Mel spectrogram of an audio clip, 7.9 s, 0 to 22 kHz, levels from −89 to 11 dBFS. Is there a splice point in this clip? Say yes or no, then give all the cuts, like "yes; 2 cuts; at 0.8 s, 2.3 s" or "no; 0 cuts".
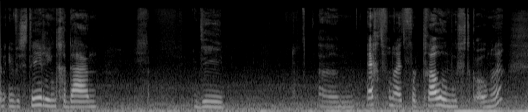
no; 0 cuts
